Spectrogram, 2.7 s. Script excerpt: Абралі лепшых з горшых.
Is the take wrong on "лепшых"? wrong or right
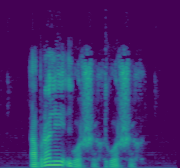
wrong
